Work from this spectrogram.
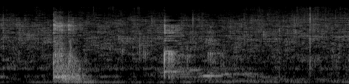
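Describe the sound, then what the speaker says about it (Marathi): Red chili powder, salt and turmeric frying in a pan with onion, a soft steady sizzle punctuated by two louder scrapes of a spoon stirring the mixture, close up and without speech. "हे सर्व आपण असं फ्राय करून घ्यायचं."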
